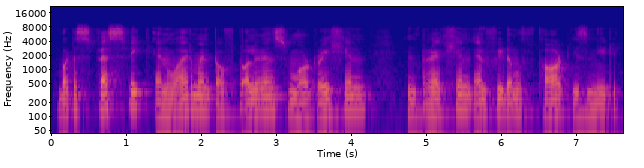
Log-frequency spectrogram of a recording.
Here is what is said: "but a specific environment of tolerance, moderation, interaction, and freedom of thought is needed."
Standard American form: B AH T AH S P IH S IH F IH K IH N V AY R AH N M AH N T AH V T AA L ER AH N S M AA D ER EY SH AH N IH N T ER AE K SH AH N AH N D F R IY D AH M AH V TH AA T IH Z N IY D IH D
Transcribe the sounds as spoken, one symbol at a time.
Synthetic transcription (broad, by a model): B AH T AH S P IH S IH F IH K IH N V AY AH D M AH N T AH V T AA L ER AH N S M AA D ER EY SH AH N IH N T ER AE K SH AH N AH N D F R IY D AH M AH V T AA T IH Z N IY D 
